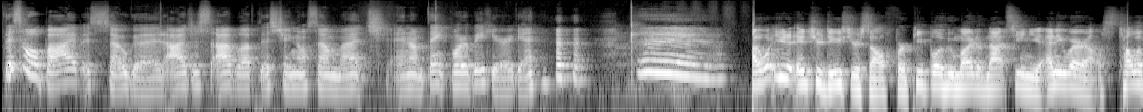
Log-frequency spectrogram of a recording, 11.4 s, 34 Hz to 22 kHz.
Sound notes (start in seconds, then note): 5.9 sighs; 6.1 laughs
